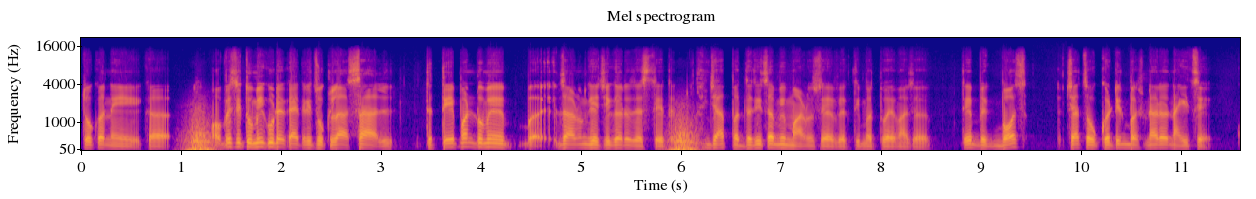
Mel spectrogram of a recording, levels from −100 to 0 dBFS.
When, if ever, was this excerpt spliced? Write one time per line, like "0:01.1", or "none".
0:01.0
0:05.9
